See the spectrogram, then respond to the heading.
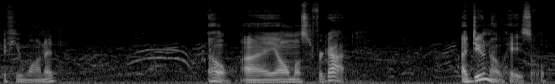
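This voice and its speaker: A man's voice: on the low side, very animated, takes it slowly, fairly bright tone, a faint crowd, heavily acted. A man acting in an audio drama as a reflective storyteller and his shy, self-conscious younger self. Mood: shy, halting. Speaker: narrator and lead actor telling his own story. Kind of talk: audio drama narration and acted dialogue.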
